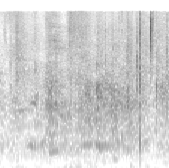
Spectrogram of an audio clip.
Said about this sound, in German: Applaus an ChatGPT. Applaus an ChatGPT.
